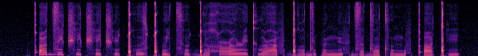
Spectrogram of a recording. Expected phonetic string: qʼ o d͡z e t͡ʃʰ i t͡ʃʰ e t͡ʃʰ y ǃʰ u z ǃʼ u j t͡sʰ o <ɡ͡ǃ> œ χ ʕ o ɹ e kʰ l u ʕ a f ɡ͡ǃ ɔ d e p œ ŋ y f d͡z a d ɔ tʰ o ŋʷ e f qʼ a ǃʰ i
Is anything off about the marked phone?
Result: no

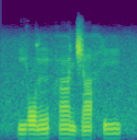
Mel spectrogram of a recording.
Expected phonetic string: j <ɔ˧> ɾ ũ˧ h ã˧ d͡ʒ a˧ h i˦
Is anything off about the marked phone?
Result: no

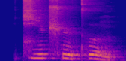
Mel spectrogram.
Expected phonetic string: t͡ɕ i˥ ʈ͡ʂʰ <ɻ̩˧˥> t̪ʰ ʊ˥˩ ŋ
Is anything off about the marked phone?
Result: yes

